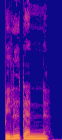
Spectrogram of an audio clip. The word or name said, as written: billeddannende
